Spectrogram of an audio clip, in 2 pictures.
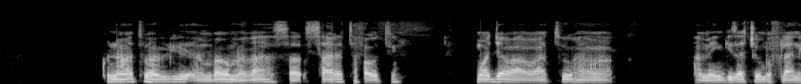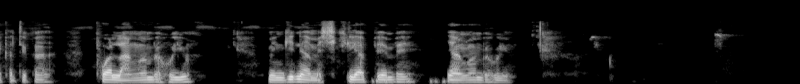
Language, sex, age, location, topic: Swahili, male, 18-24, Nakuru, health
